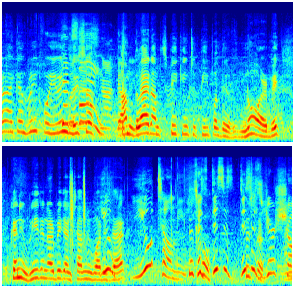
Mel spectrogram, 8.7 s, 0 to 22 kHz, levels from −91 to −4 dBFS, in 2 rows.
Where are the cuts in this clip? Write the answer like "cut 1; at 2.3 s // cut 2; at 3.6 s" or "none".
cut 1; at 1.7 s // cut 2; at 4.3 s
